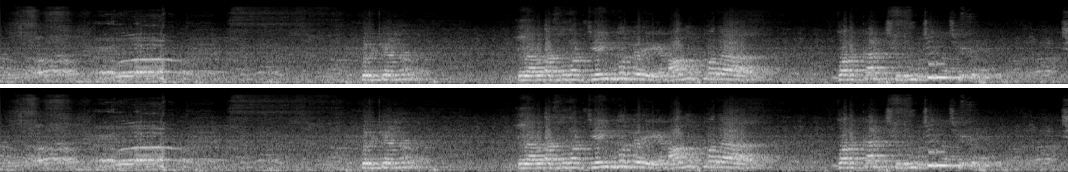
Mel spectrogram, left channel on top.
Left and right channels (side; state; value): both; identical; correlation 1.00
